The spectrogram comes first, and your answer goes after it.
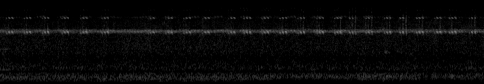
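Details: High, dry pulses from meadow grasshoppers repeat steadily, about four each second, layered on a constant shrill buzz; quiet outdoor background, no other clear sounds.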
